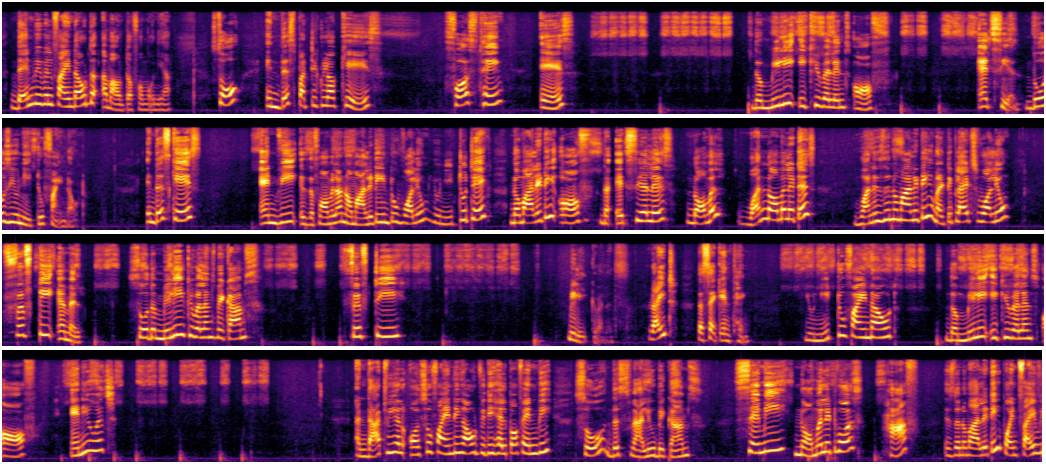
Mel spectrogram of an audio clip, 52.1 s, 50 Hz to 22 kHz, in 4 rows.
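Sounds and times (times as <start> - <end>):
marker pen scratching on board: 7.4 - 13.6, 16.2 - 17.3, 20.2 - 20.7, 23.9 - 24.5, 26.2 - 32.9, 35.8 - 39.0, 39.8 - 42.5, 48.4 - 50.4.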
